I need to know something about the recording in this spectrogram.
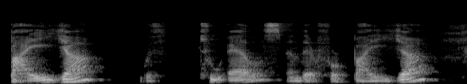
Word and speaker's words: paella: the king for pronunciation Double L in the Spanish language is pronounced I'm pretty sure most of you know that examples are the world famous rice dish from Spain this is paella with two L's and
